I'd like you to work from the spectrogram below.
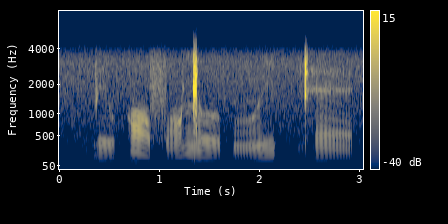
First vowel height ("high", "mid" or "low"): high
